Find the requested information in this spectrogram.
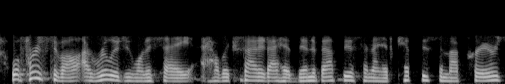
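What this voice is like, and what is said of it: Southern US accent, Smoky Mountains. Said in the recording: “as you might be able to tell, Patrick, from my accent, I am from the South. I am from the Smoky Mountains”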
